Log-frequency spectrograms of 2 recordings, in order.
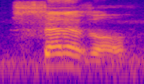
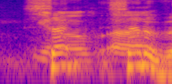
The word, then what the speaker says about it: Centralville: they pronounce it Centerville. – Centerville. – But it's spelled Centralville, but it's said like it's Centerville.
